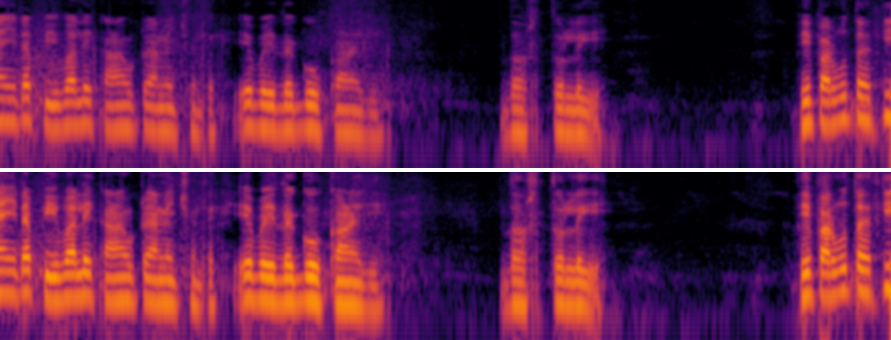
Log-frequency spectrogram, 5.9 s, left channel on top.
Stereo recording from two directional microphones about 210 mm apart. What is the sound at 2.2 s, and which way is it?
Speech, 20° right (ahead or behind).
